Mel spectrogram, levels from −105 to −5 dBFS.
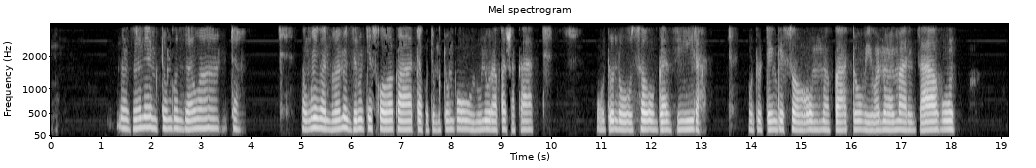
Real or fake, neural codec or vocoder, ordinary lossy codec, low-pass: fake; vocoder, 22.05 kHz, 80 mel bands, HiFi-GAN; AAC, 24 kbps; 3.6 kHz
